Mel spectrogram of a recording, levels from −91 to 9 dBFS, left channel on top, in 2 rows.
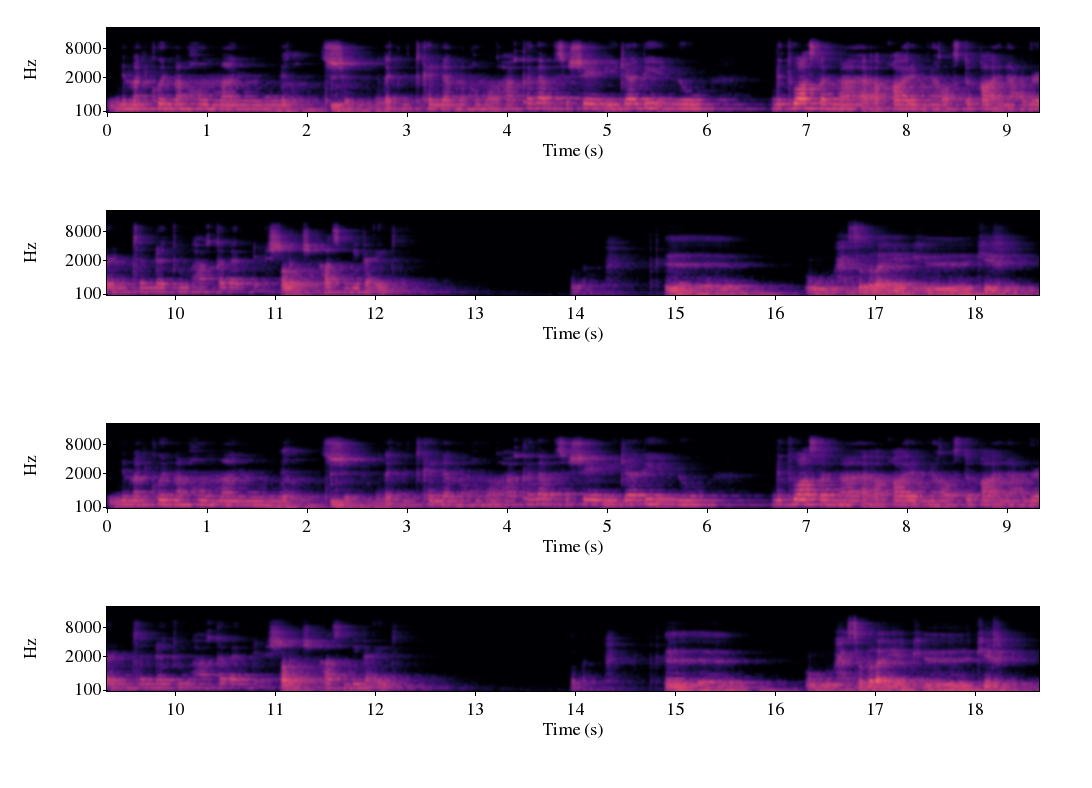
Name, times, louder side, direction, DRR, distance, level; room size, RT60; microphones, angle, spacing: voice 1, 0.0-1.8 2.2-2.4 2.7-6.0 6.6-11.1 11.5-12.1, left 1 dB, 20° left, 5 dB, 0.5 m, -34 dB
voice 2, 1.6-1.9 2.2-2.6 11.1-11.2 14.3-14.4 14.9-15.6 16.3-18.3, right 1 dB, 65° right, 1 dB, 1.4 m, -35 dB
7.1 x 5.6 x 5.9 m, 1.4 s
head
